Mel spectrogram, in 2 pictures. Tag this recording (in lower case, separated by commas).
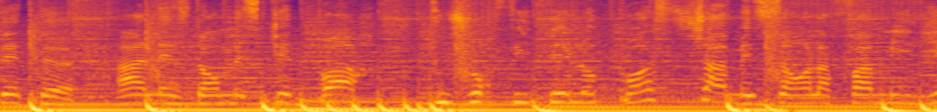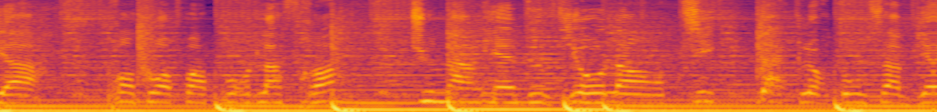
music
